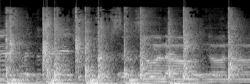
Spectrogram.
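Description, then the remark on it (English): Several sharp, irregular claps ring out, loud and uneven in rhythm, mixed with voices murmuring and calling out underneath. “Alright, so hold on, let's clap for my brother.”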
